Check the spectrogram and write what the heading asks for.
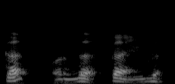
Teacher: जैसे ही sudden release होती है एयर, और फिर आपको जो साउंड देखने को मिलता है वो है क और ग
